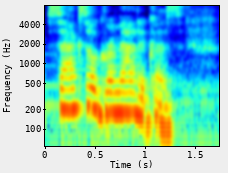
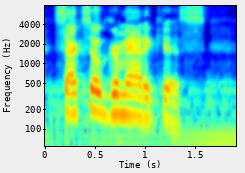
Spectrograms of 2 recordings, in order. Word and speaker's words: Saxo Grammaticus: Saxo Grammaticus. – Saxo Grammaticus.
